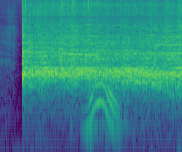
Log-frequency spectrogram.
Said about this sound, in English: And then applause break.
